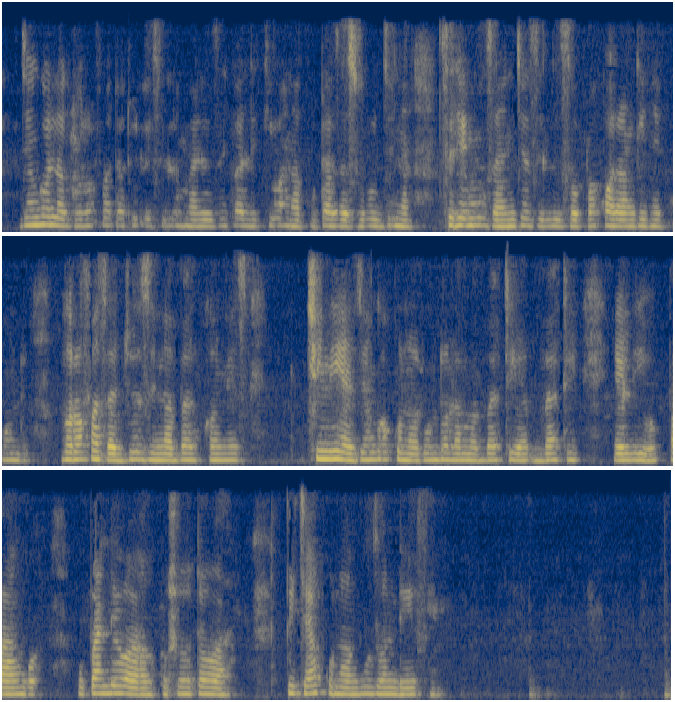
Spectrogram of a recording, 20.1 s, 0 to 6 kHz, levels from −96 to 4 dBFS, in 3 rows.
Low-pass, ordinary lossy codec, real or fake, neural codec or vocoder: 5.4 kHz; AAC, 32 kbps; fake; vocoder, 22.05 kHz, 80 mel bands, HiFi-GAN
